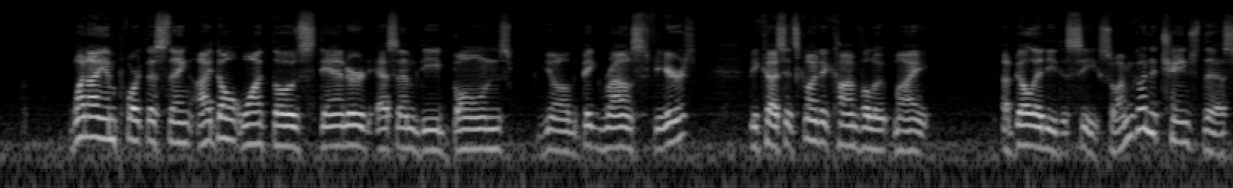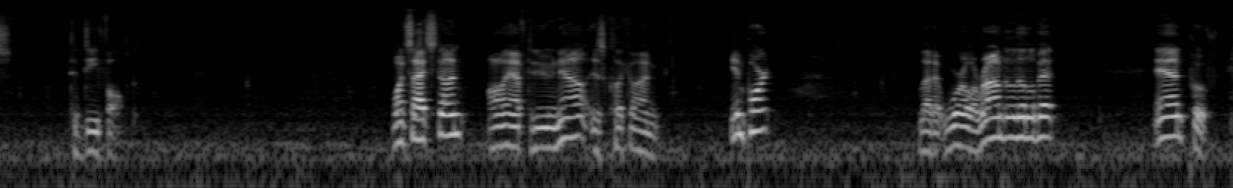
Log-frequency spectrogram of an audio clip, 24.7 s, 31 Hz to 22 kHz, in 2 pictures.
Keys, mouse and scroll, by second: 15.7-19.7 scroll up 1.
